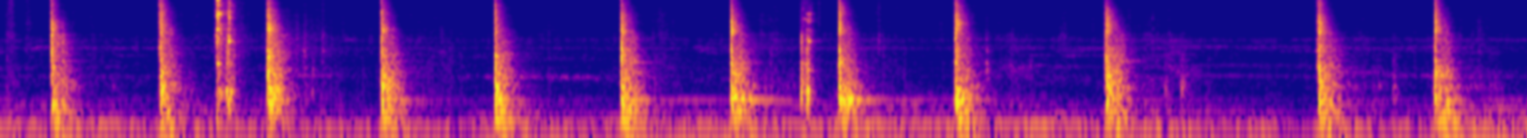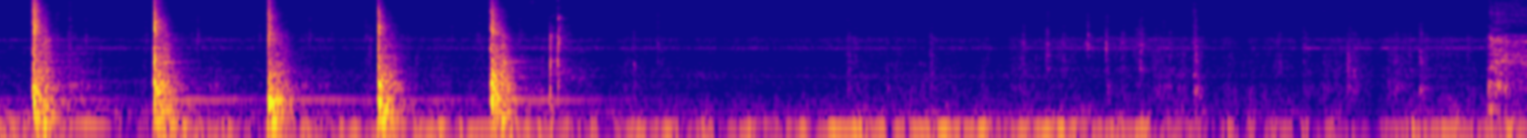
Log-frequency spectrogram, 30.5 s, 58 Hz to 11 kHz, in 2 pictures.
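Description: Repeated hard blows from a long bar, hammering a new front half shaft into a Toyota T100's wheel hub. About one strike a second, some twenty in all, stopping about two-thirds of the way through.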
